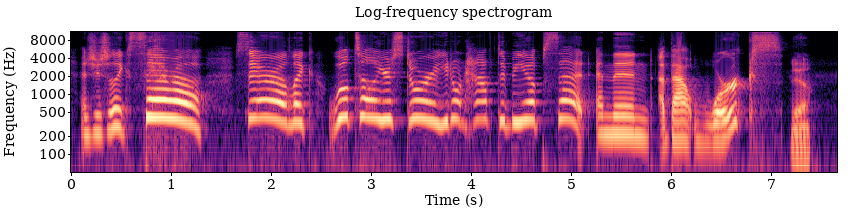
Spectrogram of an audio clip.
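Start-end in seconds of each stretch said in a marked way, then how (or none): 0.6-5.2 very high, loud shouted yell. Retelling a story where a girl yells inside a house, imitating a girl yelling. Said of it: "starts yelling in the house".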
